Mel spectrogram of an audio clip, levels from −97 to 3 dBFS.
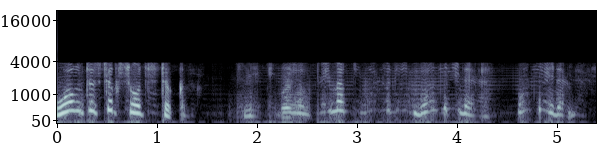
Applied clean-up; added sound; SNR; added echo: neural separator model SepFormer WHAMR!.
